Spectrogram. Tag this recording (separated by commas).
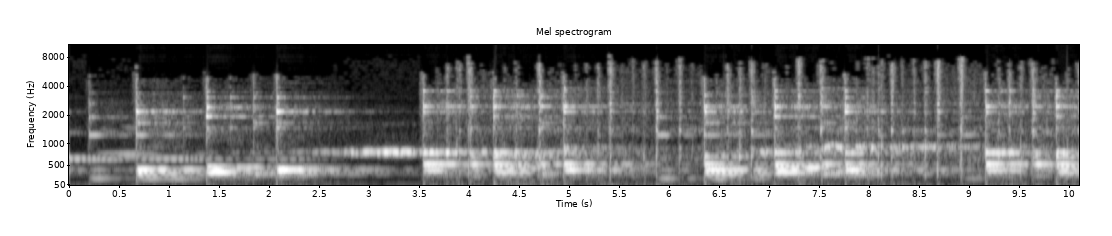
Music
